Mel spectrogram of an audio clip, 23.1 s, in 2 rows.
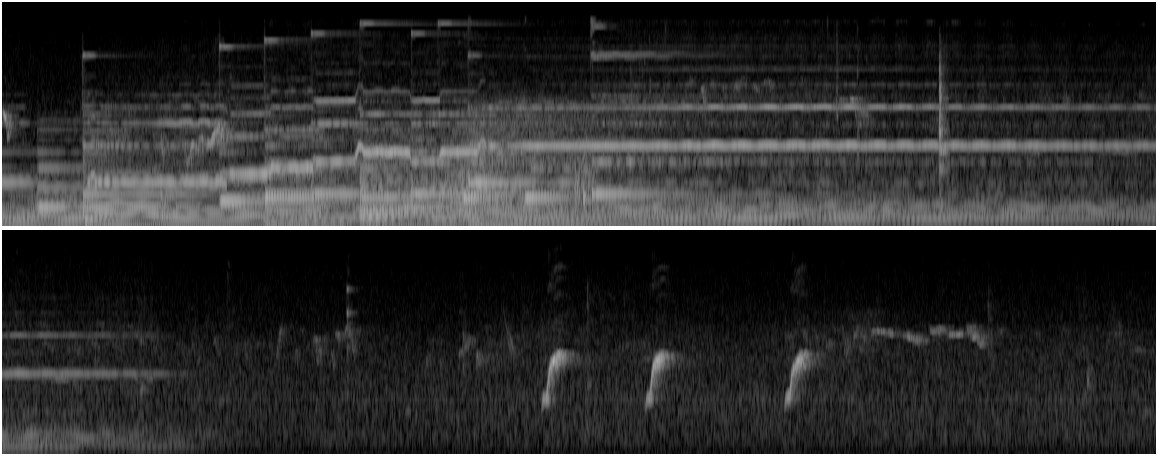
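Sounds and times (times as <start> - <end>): bird whistled calls sweeping upward: 0.0 - 13.5, 16.9 - 17.3, 18.0 - 18.3, 19.4 - 21.4
birds chirping and twittering: 3.1 - 9.6, 10.2 - 18.4, 19.4 - 23.0.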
